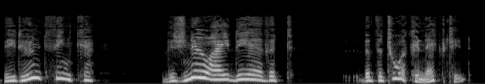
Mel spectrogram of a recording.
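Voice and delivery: put-on high, hesitant old lady voice, slowing; nervous. A narrator's reading. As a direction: falter over the dreadful idea. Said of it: "Emily Barton said nervously".

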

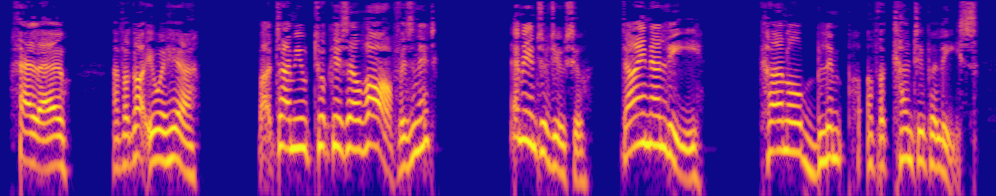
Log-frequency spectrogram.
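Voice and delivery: offhand, mocking introductions and dismissal; insolent young man. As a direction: send the colonel packing with breezy rudeness.

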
